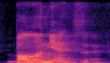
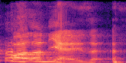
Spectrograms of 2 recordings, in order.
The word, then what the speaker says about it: Bolognese: But gnocchi, and my favorite topping is bologna. I don't know how to pronounce it. I'm always fucking up, and I don't want to mispronounce it when we now have Italian listeners. Bolognese. – Bolognese. I see.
